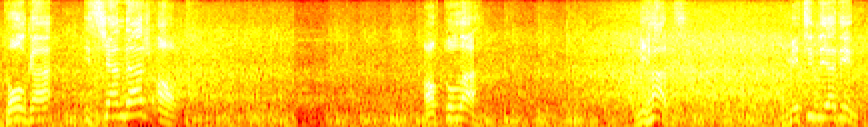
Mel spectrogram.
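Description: High-pitched, excited male football commentator. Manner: excited, emphatic, raised voice. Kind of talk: match highlights commentary. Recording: noisy 1990s TV sports broadcast audio.

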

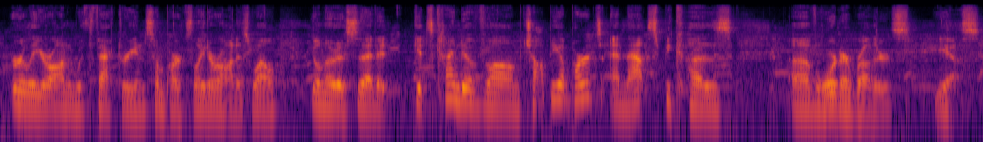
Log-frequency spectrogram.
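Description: A man giving relaxed, casual voice-over commentary on a Minecraft build, often pausing with ums and restarting sentences. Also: fairly high pitch.

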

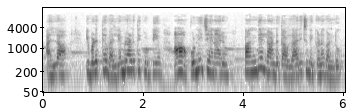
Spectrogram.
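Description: A man's voice: high-pitched, moderate pace, dark tone, natural voice. A man voicing a deferential male servant who speaks anxiously and with hesitation. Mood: pleading. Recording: dull lo-fi recording, faint music behind.

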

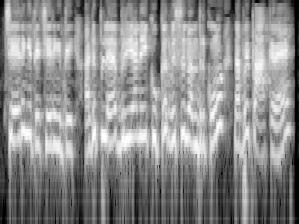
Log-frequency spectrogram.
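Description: A woman's voice: sits high, rapid-fire, fairly bright tone. A woman voicing a sly young village daughter-in-law in a cartoon, sweetly polite with muttered asides.

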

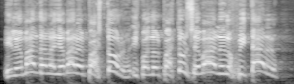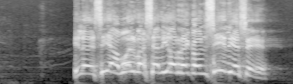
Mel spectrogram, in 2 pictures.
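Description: High, gravelly shouting preacher. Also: male voice, a little fast. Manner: fervent, shouting in bursts, then dropping low. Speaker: pastor. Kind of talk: shouted Pentecostal sermon.

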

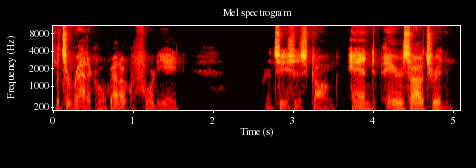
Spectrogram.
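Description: An older male teacher with a low, husky voice gives a screen-share lesson on Chinese characters from a home study lined with bookshelves. He explains haltingly, with many fillers and restarts, and his tone is bright and forward. Recorded on a headset, the sound is close and dry with no echo.

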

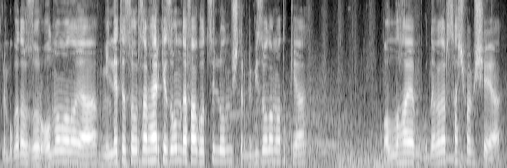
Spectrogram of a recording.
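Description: A man's voice: high voice, fast talker, a bit bright, slight background noise. A young man commentating his gameplay for viewers, chatty and often complaining that he is getting annoyed. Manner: grumbling, gets worked up and complains to viewers. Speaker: gaming YouTuber.

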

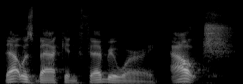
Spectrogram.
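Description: Speaking at a measured pace with lively intonation, this low-leaning male voice belongs to a middle-aged American podcast co-host. Close to the microphone, he alternates cheerful banter with news reading, joining by video call from an indoor room at home. The recording is dry.

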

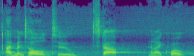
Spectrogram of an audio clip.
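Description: A woman speaking with slow, deliberate defiance in a comic clip from a show. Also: deep voice, a little hiss or hum, low-quality recording.

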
